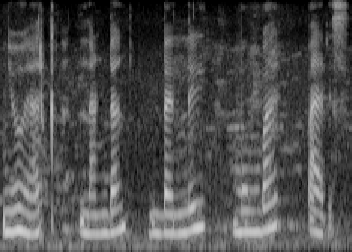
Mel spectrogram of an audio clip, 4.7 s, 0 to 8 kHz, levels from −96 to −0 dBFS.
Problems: continuous background conversations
